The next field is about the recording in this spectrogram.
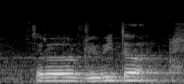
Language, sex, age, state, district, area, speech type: Marathi, male, 18-30, Maharashtra, Satara, rural, spontaneous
